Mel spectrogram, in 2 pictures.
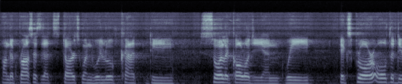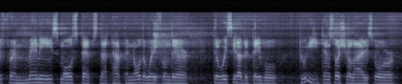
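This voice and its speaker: A man from Cuba with a Cuban Spanish accent, a chef speaking on a panel at a public event. He talks in a thoughtful, measured way, with pauses. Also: a little high, fairly even intonation, fairly bright tone, low-quality recording. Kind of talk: panel talk. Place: museum event hall.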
